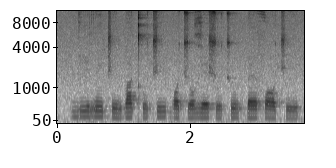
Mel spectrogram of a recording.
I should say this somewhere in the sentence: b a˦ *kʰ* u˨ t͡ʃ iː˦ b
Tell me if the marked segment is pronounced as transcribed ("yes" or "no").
yes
